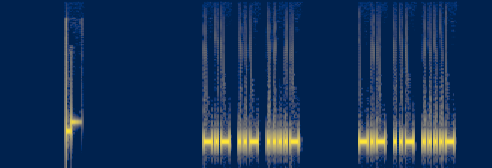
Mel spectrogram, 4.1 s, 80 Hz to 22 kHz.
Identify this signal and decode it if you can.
Morse code, heard as a keyed tone, about 50 wpm, 700 Hz. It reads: KU4 KU4
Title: USA Call Sign Prefixes - Repeated 2x - 50wpm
